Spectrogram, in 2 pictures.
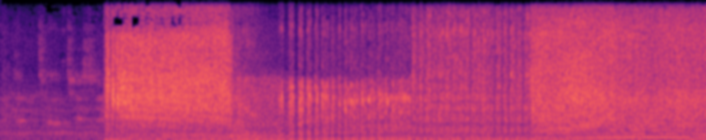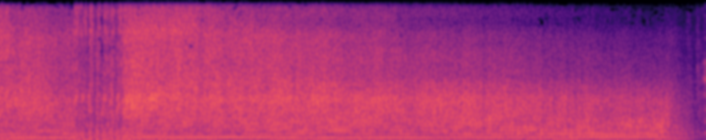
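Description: Supercharged, nitro-burning Top Fuel drag motorcycle engine at full throttle on a pass run entirely in first gear at high revs. It comes in suddenly and loud about a second in, its pitch climbs twice, then it holds at a steady high pitch until it stops at the end.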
